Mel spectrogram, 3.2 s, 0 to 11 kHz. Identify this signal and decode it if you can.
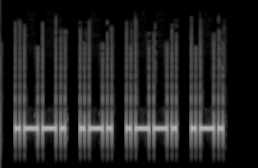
Morse code, heard as a keyed tone, about 21 wpm, 800 Hz. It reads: PRPR
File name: CW / DET / 1 6 1500C S C 20wpm 2116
